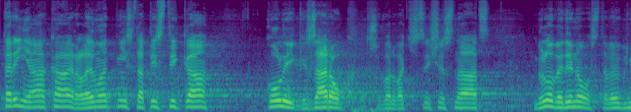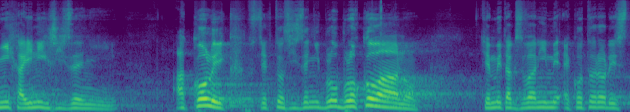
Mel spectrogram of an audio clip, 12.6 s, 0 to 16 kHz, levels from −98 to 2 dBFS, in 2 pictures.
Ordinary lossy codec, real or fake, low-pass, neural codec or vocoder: Opus, 32 kbps; real; 14.4 kHz; none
